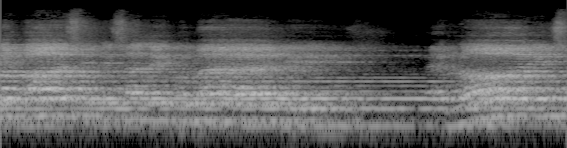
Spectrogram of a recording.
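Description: Background music of slow sung chant: long held notes sung together, with a new phrase beginning about four and a half seconds in.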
